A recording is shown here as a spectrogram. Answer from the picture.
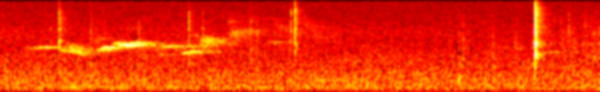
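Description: A small bird chirps and warbles for about two seconds, with a few light clicks around it. A single sharp click near the end is the loudest sound, fitting a climbing-harness buckle being handled.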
